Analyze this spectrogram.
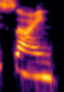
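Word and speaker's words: sign: एन से पहले जी साइलेंट रहता है। जैसे कि साइंस, जैसे कि साइन, मैंने मुंह से साइंस निकल गया था, सॉरी।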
